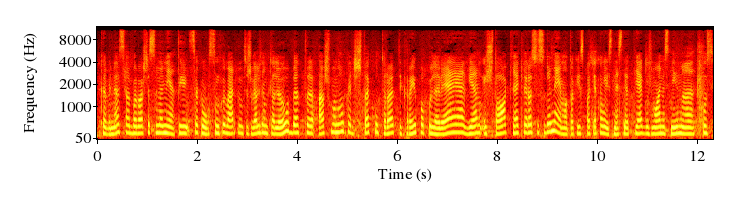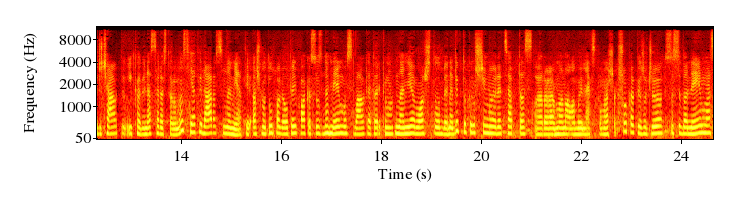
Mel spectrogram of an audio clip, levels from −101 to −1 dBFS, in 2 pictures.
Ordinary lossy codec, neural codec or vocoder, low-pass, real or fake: MP3, 64 kbps; codec, 44.1 kHz, 2.6 kbps, DAC; 10.8 kHz; fake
